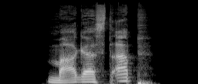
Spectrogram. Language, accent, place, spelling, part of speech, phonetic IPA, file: German, Germany, Berlin, magerst ab, verb, [ˌmaːɡɐst ˈap], De-magerst ab.ogg
- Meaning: second-person singular present of abmagern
